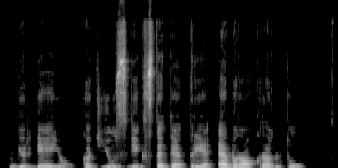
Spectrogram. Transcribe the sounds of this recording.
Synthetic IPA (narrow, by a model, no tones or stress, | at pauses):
ɡʲɪɾʲd̪ʲeːjɛʊkɐt̪juːsʋʲiːkst̪ɐt̪ʲɛpʲɾʲiɛɛbɾoːkɾɐnt̪uː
